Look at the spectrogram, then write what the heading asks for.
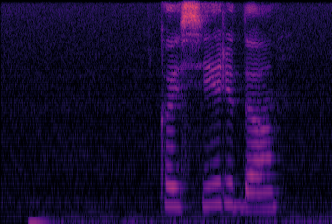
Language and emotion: Russian, neutral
